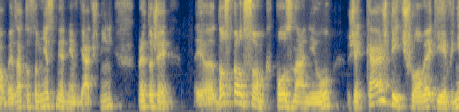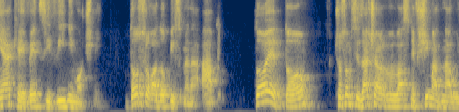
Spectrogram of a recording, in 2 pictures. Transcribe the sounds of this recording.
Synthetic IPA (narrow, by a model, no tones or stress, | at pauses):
ʊbɛzat̪ɔsɔmɲɛsmɪɛɾɲɛvɟat͡ʃniːpɾɛt̪ɔʒɛ | d̪ɔspɛlsɔmkpɔznaɲɪuʒɛkaʒd̪iːt͡ʃlɔʋɛɡjɛvɲɛakɛjʋɛt͡siʋiːɲimɔt͡ʃnḭː | d̪ɔslɔʋad̪ɔpiːsmɛna̰ʔa | t̪ɔjɛt̪ɔ | t͡ʃɔsɔmsizat͡ʃalʋlasɲɛfʃiːmaɟnalu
